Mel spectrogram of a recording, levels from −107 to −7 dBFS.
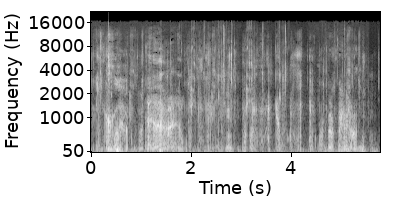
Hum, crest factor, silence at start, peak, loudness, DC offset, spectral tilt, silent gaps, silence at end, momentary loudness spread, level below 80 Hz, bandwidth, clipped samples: none; 22 dB; 0 s; 0 dBFS; -22 LUFS; under 0.1%; -3.5 dB/octave; none; 0 s; 10 LU; -36 dBFS; 17 kHz; under 0.1%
